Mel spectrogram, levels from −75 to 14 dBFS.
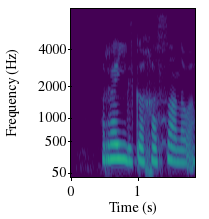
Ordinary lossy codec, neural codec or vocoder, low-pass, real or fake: none; none; 7.2 kHz; real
